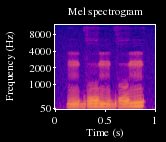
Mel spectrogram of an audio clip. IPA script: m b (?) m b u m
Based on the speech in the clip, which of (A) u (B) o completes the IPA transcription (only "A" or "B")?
A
